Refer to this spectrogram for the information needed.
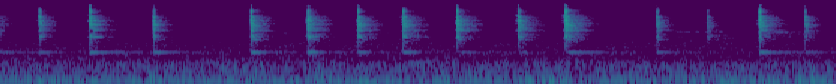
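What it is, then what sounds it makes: Metal aerosol spray can. Long nails tap on the body of a blue Complete Home disinfecting spray can, a pressurized steel or aluminum aerosol can held in one hand. Fifteen quiet, bright, short metallic ticks sound in an uneven rhythm, each dying away almost at once with a light clinking ring. A faint steady tone runs underneath.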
